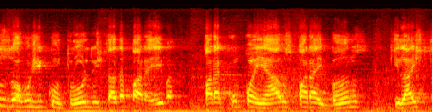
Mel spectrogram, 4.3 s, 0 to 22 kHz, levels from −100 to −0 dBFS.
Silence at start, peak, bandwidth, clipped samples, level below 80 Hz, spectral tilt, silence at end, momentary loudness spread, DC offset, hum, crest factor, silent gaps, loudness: 0 s; -10 dBFS; 16 kHz; under 0.1%; -44 dBFS; -3 dB/octave; 0 s; 7 LU; under 0.1%; none; 18 dB; none; -27 LUFS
